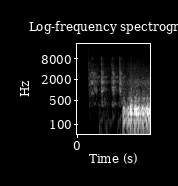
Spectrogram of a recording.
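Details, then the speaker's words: Can-Am Renegade 1000 ATV after replacing the starter solenoid/relay (ignition fuse had kept blowing, no start, no power; it had cranked very slowly): three brisk cranking bursts, then it catches and settles into a steady idle, a normal start. "I demonstrated on those startups there it's firing rate up like it's supposed to"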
